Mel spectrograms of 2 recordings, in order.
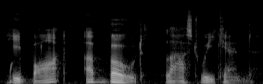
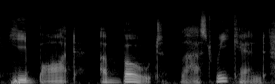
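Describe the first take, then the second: First: Slow, clear repeat-after-me reading; slow model sentence. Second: Slow, careful reading of the sentence; slow model sentence. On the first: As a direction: model it slowly for learners. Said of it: "I'm gonna say the sentence". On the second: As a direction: say it slowly, feeling each vowel. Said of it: "So when you say". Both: Shown as a demonstration.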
